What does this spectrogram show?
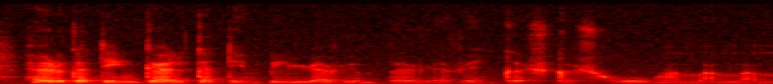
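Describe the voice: The speaker whispers in a put-on character voice.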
